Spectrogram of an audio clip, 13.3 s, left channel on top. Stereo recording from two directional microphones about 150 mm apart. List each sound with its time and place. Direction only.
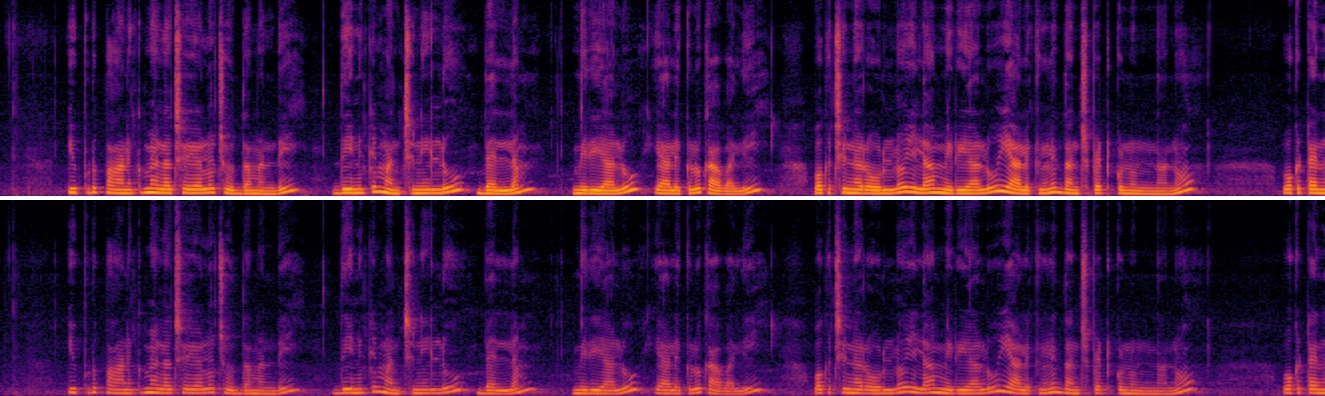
0.7 s a woman's voice: 30° left (ahead or behind)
